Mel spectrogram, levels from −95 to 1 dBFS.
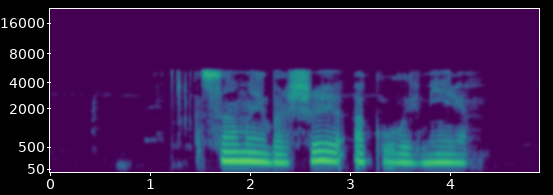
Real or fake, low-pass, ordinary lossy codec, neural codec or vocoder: real; 5.4 kHz; none; none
